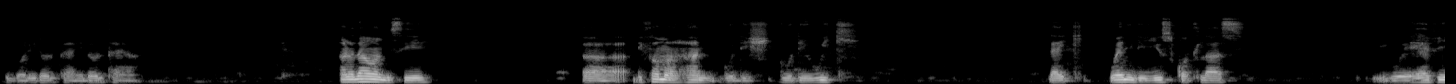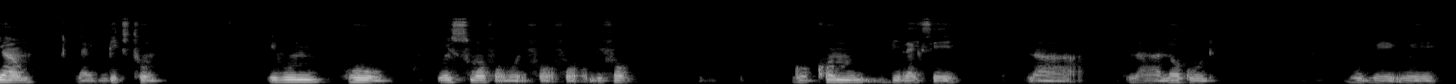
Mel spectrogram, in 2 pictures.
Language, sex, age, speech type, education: Nigerian Pidgin, male, 30-45, spontaneous, tertiary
